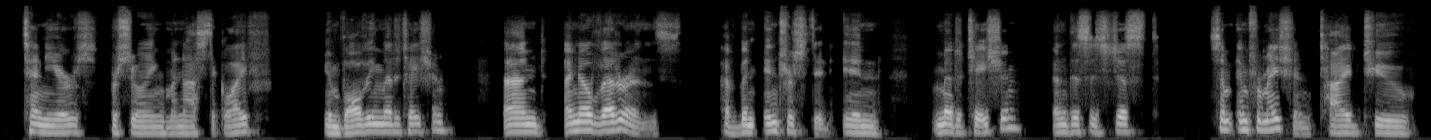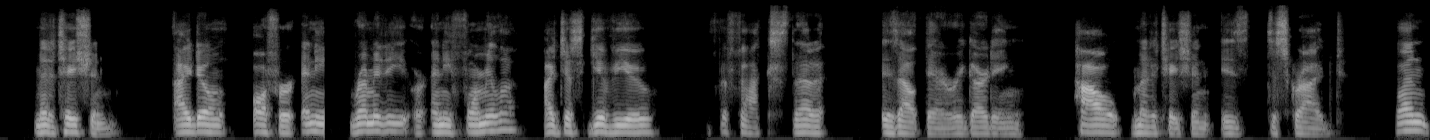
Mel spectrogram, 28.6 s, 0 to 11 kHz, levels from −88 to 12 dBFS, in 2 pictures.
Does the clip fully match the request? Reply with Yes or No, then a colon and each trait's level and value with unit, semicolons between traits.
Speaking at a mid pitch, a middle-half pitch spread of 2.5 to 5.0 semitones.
No: low, 125 Hz; average, 3.4 semitones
